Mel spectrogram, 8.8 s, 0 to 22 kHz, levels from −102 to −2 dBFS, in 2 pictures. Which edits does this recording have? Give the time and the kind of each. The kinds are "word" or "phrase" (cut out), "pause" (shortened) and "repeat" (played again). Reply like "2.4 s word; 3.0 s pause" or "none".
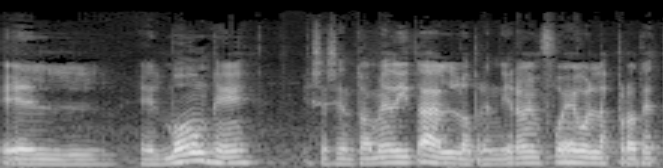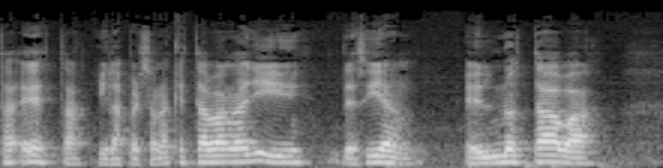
5.0 s pause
